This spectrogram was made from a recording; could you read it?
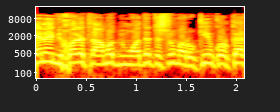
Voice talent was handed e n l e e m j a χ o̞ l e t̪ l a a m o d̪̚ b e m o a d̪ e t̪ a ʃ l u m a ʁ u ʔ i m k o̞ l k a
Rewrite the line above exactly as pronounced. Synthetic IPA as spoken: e n l a e m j e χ o̞ l e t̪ l a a m o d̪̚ b e m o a d̪ e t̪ a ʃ l u m a ʁ u k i m k o̞ l k a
